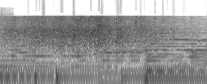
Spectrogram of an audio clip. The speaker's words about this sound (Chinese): 今天我们是请到了一位来宾，就是大家熟悉的王源来到我们的现场，来，掌声欢迎我们的王源。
